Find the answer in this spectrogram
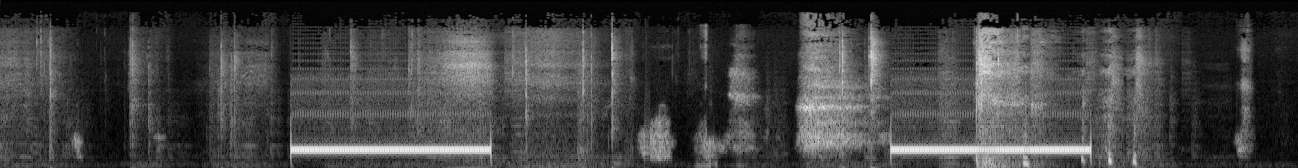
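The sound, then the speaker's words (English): A telephone dial tone after a dropped phone call sounds twice, each a loud, steady hum lasting about two seconds, with soft clicks, rustles and breathy noises between and around the two tones. “Looks like the we lost the phone connection.”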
